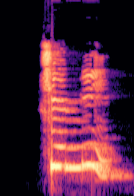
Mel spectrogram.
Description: jiànyì
chen i    kiến nghị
